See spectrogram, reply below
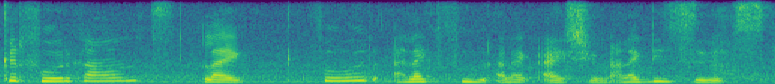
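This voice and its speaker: Female vlogger, twenties, Trinidadian accent. Slow, informal Q&A chat with playful asides, some background noise. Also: fairly high pitch, lively intonation, poor audio. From Trinidad and Tobago. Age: 20s. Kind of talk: casual Q&A chat to followers.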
